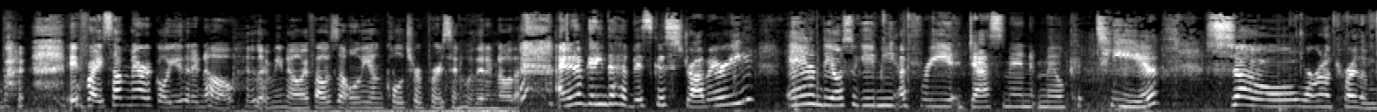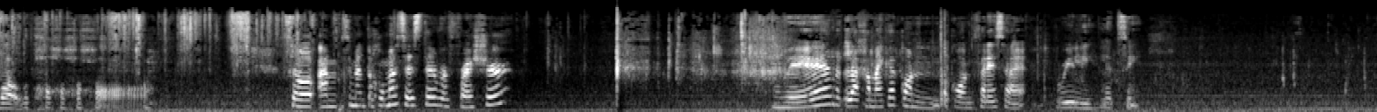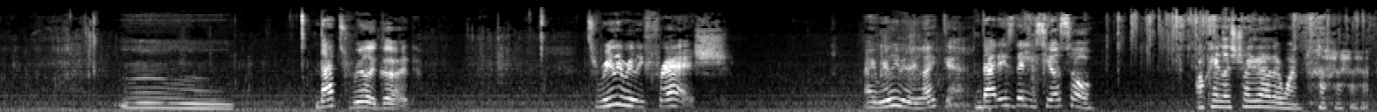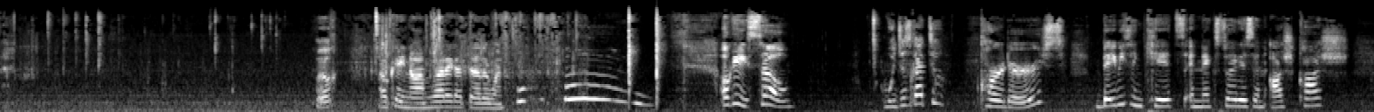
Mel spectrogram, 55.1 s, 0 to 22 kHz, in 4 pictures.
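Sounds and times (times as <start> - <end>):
paper straw wrapper tearing: 13.7 - 16.8, 38.6 - 39.6.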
